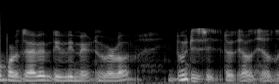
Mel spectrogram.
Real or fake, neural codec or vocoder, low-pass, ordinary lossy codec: fake; autoencoder, 22.05 kHz, a latent of 192 numbers a frame, VITS, trained on many speakers; 5.4 kHz; MP3, 48 kbps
